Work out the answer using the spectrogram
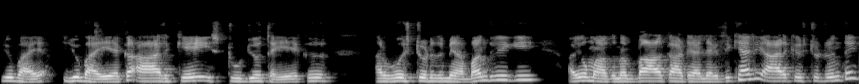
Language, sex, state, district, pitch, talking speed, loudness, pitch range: Garhwali, male, Uttarakhand, Tehri Garhwal, 155 Hz, 175 wpm, -14 LUFS, 140-165 Hz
